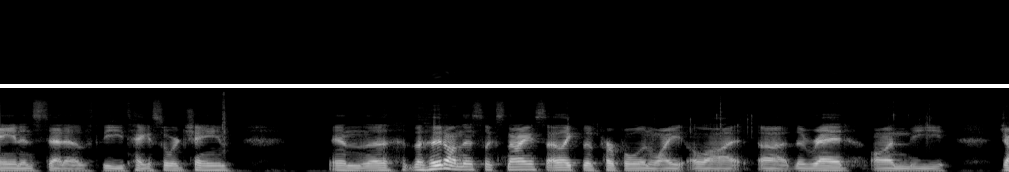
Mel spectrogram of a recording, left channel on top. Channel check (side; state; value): left; silent; 59 dB below the other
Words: instead of the Tega Sword chain. And the hood on this looks nice. I like the purple and white a lot. The red on the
